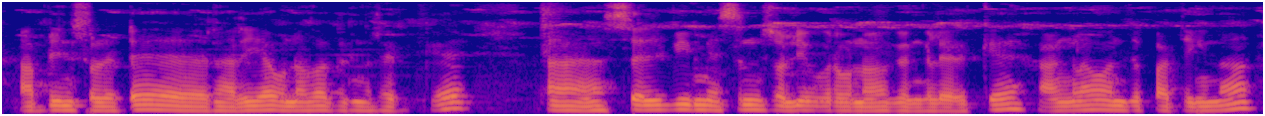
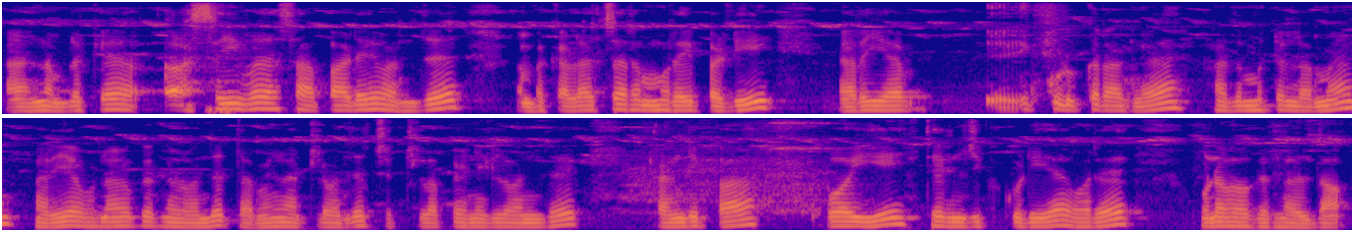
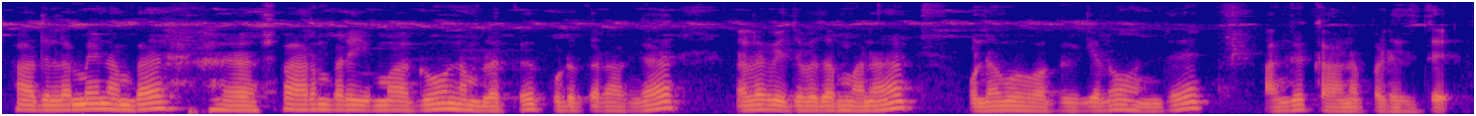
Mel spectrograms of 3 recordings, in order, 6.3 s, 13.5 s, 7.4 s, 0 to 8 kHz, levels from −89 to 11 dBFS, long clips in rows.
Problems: background sounds at intervals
